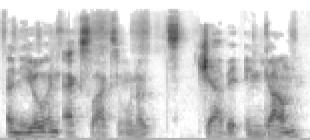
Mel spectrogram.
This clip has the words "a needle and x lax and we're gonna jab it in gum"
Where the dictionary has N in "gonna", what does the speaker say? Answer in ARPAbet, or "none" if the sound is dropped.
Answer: none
